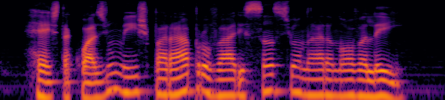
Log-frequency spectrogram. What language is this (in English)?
Portuguese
